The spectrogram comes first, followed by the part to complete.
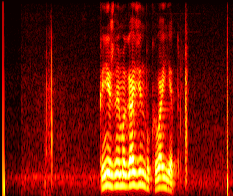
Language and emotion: Russian, neutral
